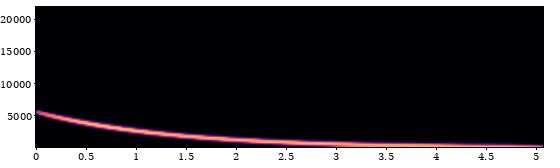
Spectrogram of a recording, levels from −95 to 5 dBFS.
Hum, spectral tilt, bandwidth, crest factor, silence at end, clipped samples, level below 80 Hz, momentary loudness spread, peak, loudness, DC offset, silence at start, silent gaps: none; -1.5 dB/octave; 5.4 kHz; 6 dB; 0 s; under 0.1%; under -90 dBFS; 6 LU; -14 dBFS; -18 LUFS; under 0.1%; 0 s; none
